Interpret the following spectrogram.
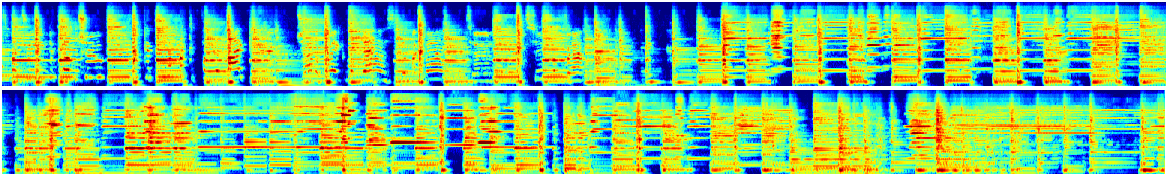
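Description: Acoustic guitar playing an instrumental passage of picked and strummed chords, with long held notes laid over it from about ten seconds in.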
